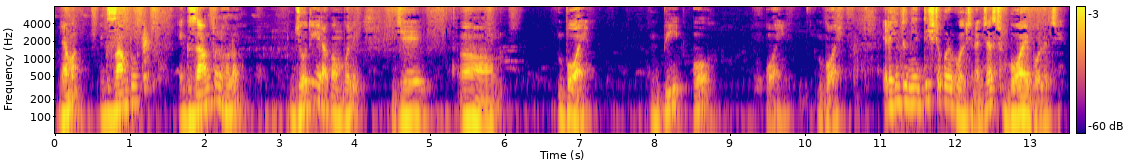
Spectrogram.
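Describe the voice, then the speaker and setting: A man's voice: fairly low pitch, big pitch swings, a little slow, pauses often, mellow, slight background noise. A man teaching a grammar lesson, who keeps repeating key words and answers his own questions. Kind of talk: classroom-style grammar lesson.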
